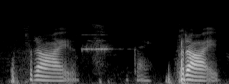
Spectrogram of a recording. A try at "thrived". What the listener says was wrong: Okay, give me a good R sound there, okay? So instead of saying thrived and using a hard R, I'd like for you to say thrived. Thrived. Thrived.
